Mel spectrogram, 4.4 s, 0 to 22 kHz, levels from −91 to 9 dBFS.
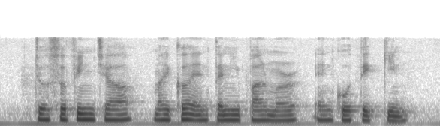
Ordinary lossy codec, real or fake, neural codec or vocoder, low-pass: none; real; none; 7.2 kHz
